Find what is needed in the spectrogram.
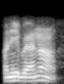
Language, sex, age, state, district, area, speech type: Assamese, male, 45-60, Assam, Charaideo, rural, conversation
